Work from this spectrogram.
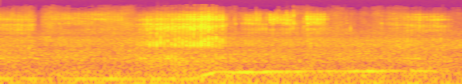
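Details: Stray cat on top of a wall being stroked: a steady low rumbling purr runs throughout, deepening and strengthening slightly halfway through, with faint rustling over it.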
